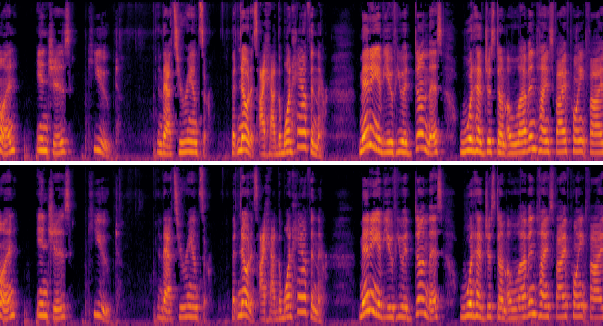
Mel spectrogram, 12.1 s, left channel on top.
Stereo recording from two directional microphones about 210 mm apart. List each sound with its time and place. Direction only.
0.0 s a sound: 10° left (ahead or behind)
0.8 s a woman's voice: 10° left (ahead or behind)
3.2 s speech: 45° left (ahead or behind)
